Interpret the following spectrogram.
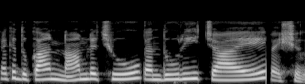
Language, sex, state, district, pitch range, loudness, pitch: Hindi, female, Uttarakhand, Uttarkashi, 215-255 Hz, -14 LUFS, 235 Hz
